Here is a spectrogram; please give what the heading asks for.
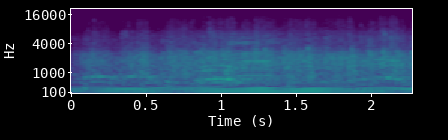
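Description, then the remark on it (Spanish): An audience claps in a steady, dense wash of applause lasting a couple of seconds, with a murmur of voices underneath. “Bueno, no todos aplauden, ¿eh?”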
